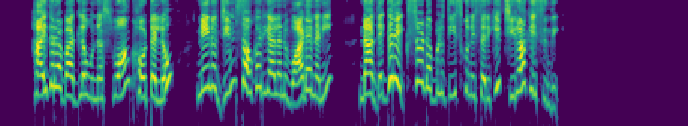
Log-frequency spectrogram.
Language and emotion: Telugu, angry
